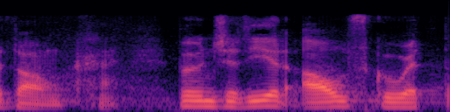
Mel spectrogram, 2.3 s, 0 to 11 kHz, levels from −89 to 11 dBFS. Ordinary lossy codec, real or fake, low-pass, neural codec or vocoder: none; fake; 7.2 kHz; codec, 16 kHz, 1 kbps, X-Codec, WavLM features, trained on Multilingual LibriSpeech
